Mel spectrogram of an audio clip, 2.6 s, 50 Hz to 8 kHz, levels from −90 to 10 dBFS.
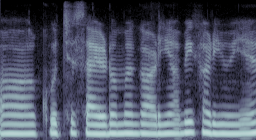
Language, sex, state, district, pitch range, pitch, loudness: Hindi, female, Punjab, Fazilka, 195-205 Hz, 195 Hz, -14 LUFS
